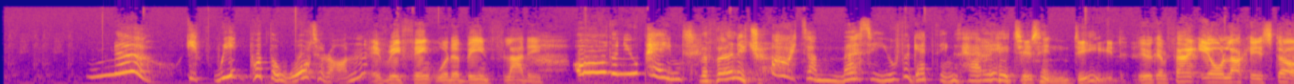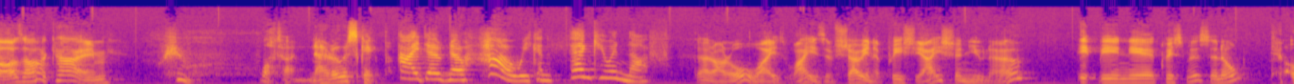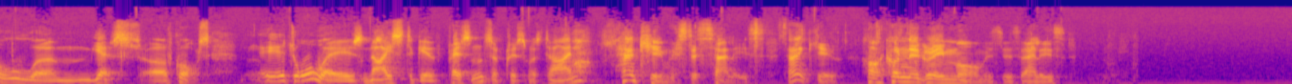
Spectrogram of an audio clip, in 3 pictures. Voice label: dialog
